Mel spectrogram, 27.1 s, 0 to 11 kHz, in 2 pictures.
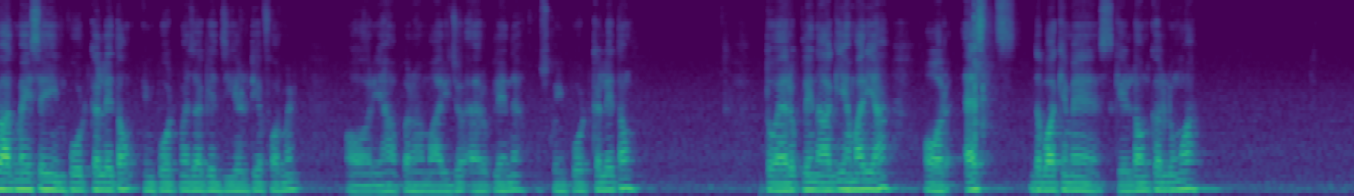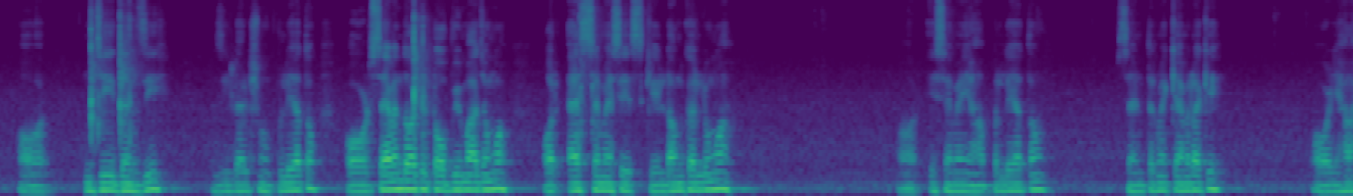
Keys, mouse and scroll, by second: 0.7-3.8 drag, 7.3-9.6 scroll down 12, 12.3-12.9 scroll up 10, 14.6 g, 17.8 KP_7, 18.9 scroll up 2, 19.4 s, 22.7 click, 24.6 click, 26.9-27.0 middle drag.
